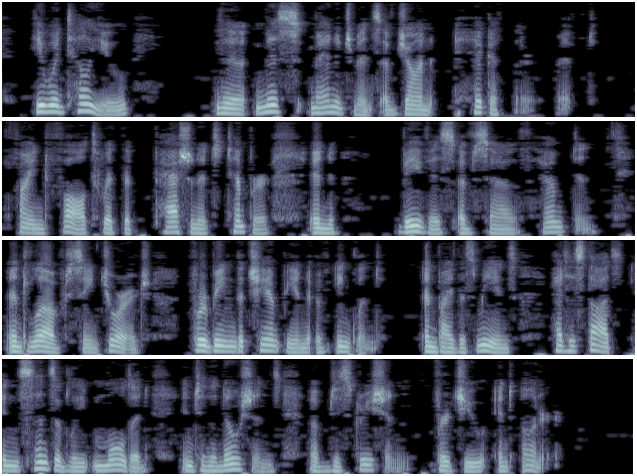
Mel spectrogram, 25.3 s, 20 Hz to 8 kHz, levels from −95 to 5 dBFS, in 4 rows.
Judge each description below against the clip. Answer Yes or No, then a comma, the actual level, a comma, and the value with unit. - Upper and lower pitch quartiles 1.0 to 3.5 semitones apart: No, average, 4.0 semitones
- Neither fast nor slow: No, slow, 110 wpm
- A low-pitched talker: Yes, low, 120 Hz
